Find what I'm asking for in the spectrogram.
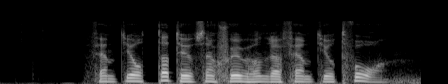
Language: Swedish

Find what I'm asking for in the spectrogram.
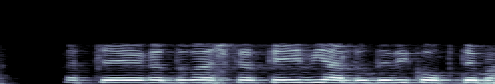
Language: Punjabi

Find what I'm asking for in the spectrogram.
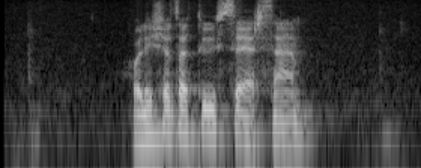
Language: Hungarian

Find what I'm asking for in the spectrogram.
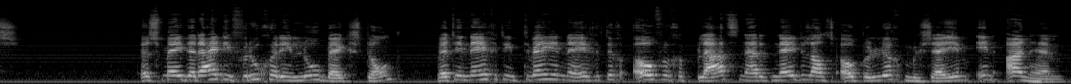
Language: Dutch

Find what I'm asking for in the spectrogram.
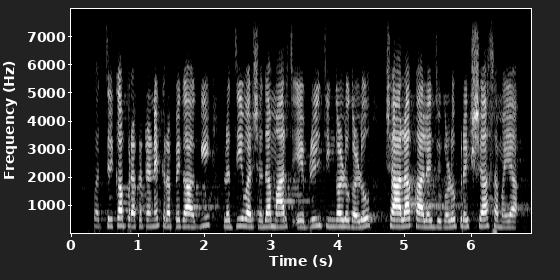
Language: Kannada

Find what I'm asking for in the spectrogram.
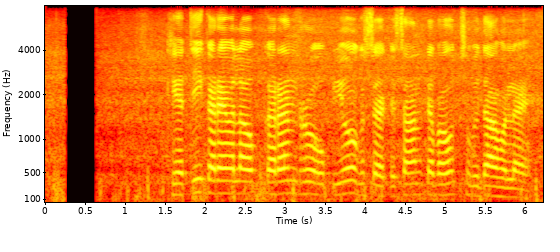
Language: Maithili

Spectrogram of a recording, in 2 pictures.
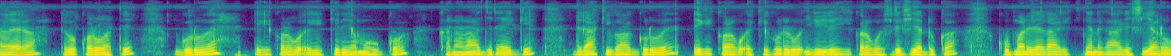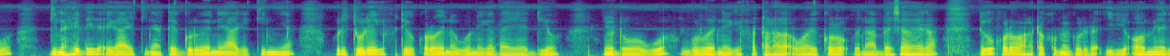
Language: Kikuyu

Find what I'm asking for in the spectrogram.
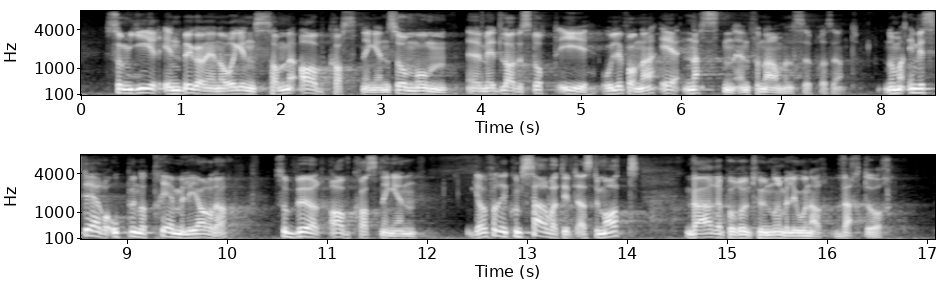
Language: Norwegian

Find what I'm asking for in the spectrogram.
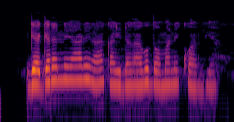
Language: Kikuyu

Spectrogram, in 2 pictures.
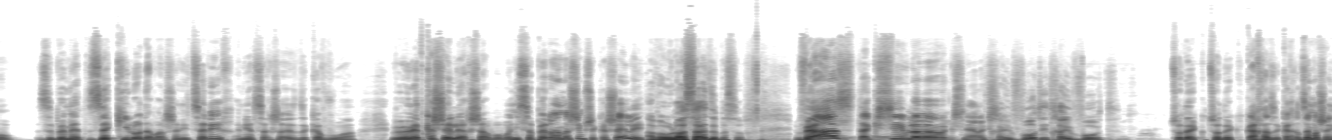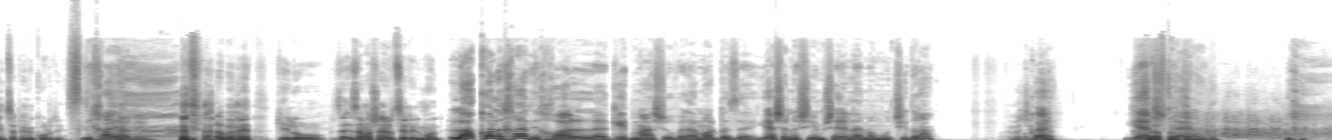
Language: Hebrew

